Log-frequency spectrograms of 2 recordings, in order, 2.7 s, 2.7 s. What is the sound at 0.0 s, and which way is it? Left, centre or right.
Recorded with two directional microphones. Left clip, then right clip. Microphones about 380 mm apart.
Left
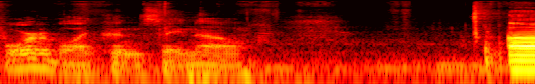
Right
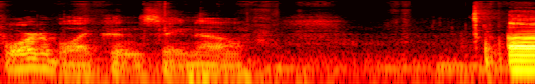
Speech, centre.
